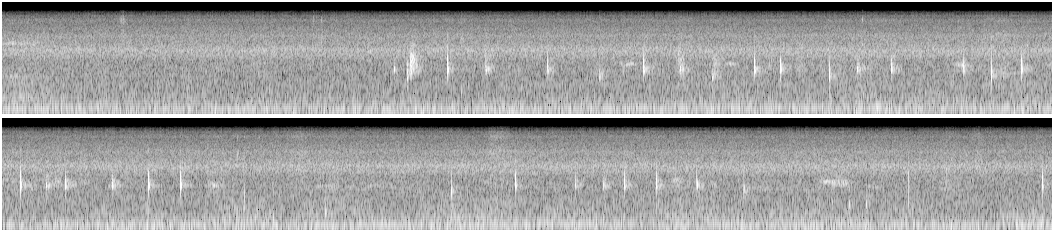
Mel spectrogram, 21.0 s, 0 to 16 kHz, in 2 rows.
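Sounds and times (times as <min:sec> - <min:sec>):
faint room hiss: 0:00.0 - 0:21.0.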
